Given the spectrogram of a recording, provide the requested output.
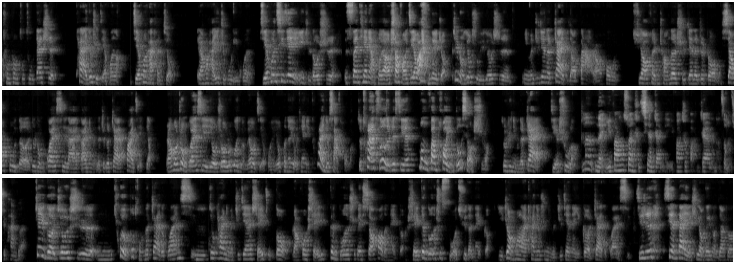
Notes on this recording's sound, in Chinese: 这期音质在后期上做了点努力，但前期收音上确实比较差强人意，后续咱会在硬件上做做努力。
